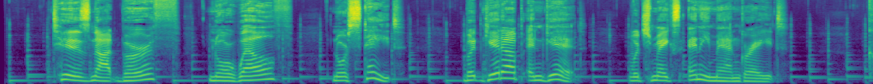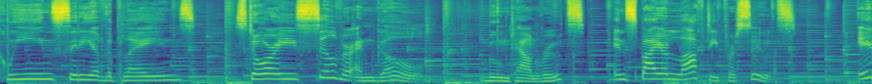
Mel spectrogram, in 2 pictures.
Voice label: Spoken Word Promo, Urban, African-American, Female Voice Over; Denver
